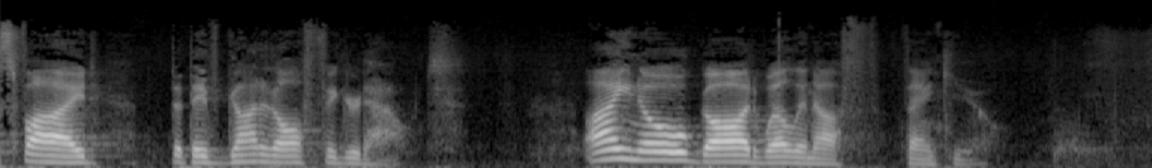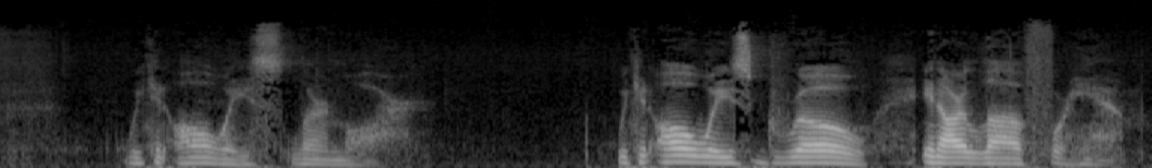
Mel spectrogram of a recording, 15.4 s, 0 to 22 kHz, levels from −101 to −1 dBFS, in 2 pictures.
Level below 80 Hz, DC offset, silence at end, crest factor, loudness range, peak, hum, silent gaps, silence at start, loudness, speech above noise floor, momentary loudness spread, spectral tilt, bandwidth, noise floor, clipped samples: -64 dBFS; under 0.1%; 0.25 s; 20 dB; 18 LU; -14 dBFS; none; none; 0 s; -31 LUFS; 44 dB; 23 LU; -6 dB/octave; 13.5 kHz; -75 dBFS; under 0.1%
